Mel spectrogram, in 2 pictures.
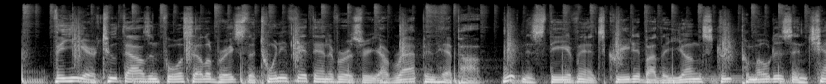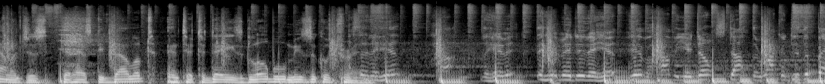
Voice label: movie trailer; VO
